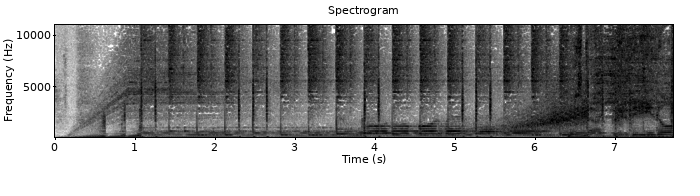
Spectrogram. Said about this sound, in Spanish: hemos escogido un tema para ponerlo aquí en Depoyer por primera vez, que es …. Vamos a escucharlo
